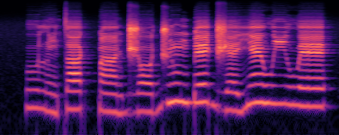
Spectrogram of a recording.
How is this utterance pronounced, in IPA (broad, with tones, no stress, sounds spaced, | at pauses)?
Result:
u˦ l ĩ˧ t a˦ k͡p ã˧ d͡ʒ ɔ˧ d͡ʒ ũ˦ ɡ͡b ɛ˦ d͡ʒ ɛ˧ j ɛ̃˦ w i˦ w ɛ˦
